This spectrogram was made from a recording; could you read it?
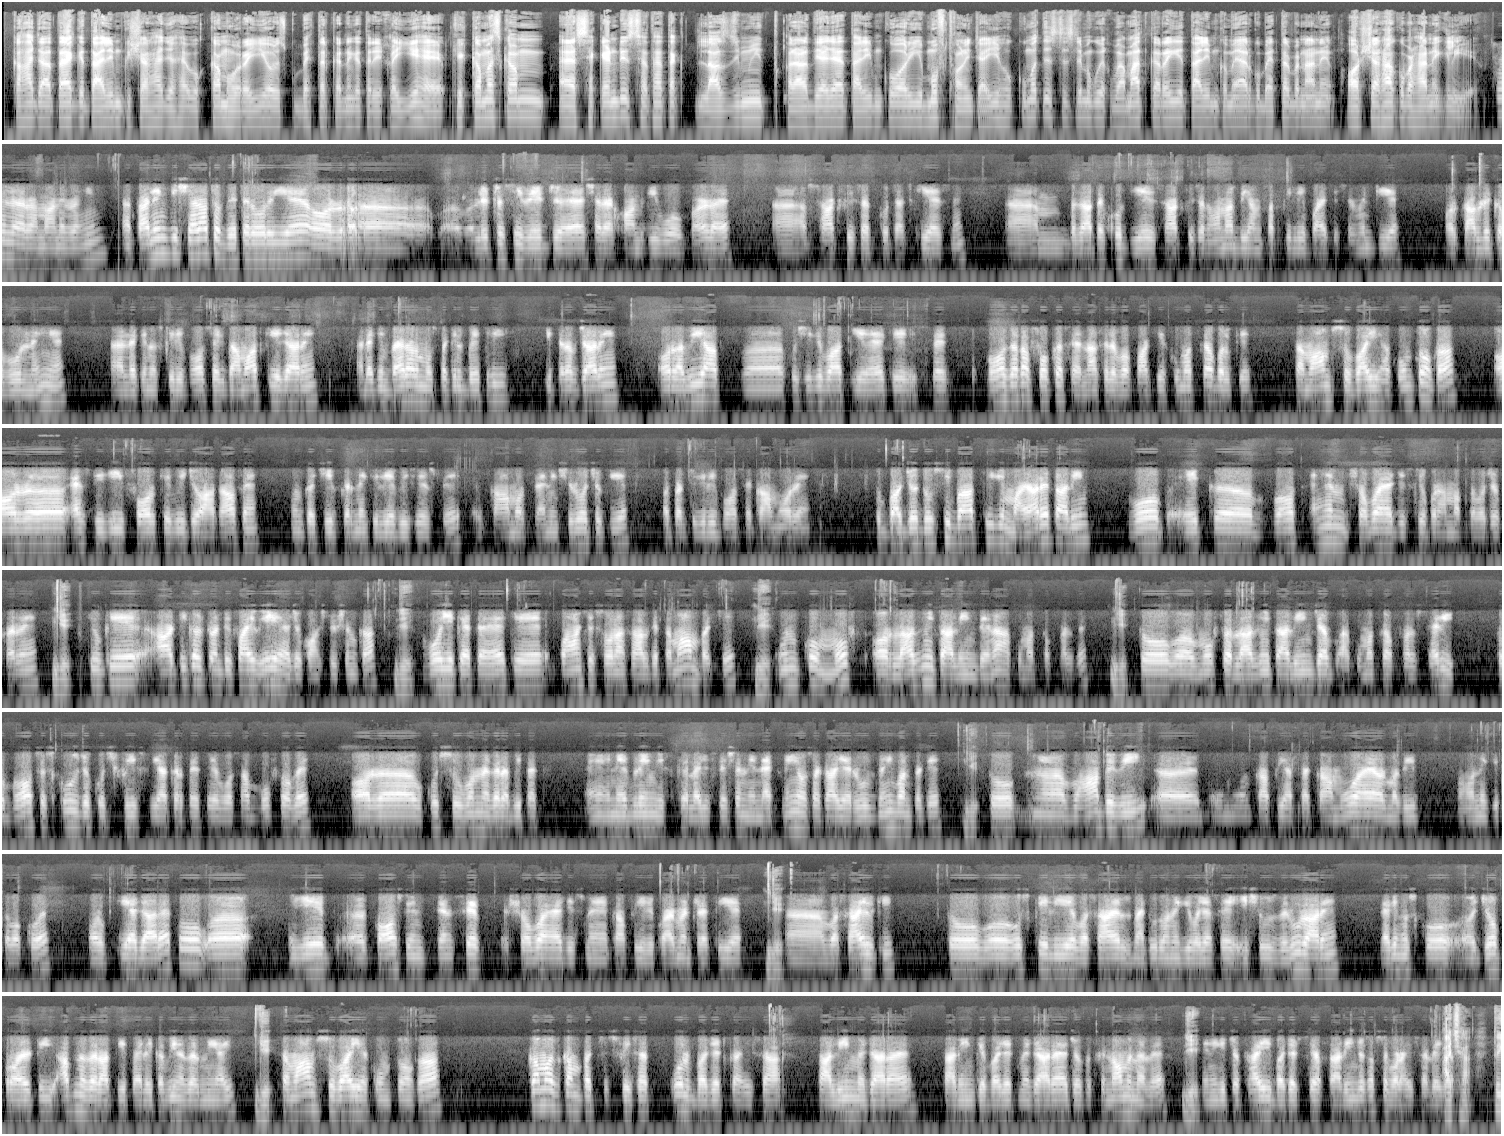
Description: وزیر مملکت برائے تعلیم بلیغ الرحمن کا انٹرویو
